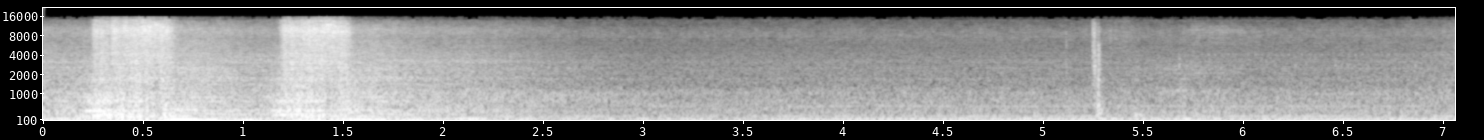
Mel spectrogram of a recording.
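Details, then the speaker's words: Nissan Sentra after shorted 5V reference repair, with unsealed air tube/missing hose: couple of sharp revs, then RPM dropped to low idle where it runs lean (about 25% fuel trim) and lopes and stumbles irregularly; vacuum leak later found. "we'll drop down the RPMs 1920 25 percent running lean started stumbling"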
